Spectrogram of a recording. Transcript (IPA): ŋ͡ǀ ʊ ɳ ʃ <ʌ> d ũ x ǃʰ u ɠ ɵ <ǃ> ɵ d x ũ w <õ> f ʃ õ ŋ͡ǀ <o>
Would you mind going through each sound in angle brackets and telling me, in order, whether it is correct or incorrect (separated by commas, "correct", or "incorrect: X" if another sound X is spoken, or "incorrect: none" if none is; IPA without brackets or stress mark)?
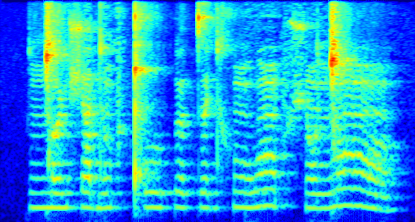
correct, incorrect: t̪, correct, incorrect: õ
